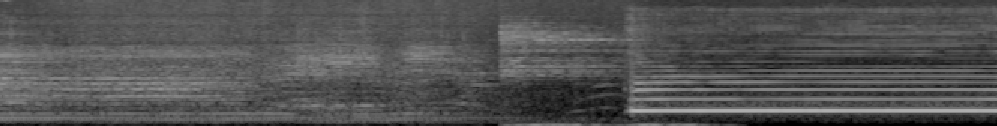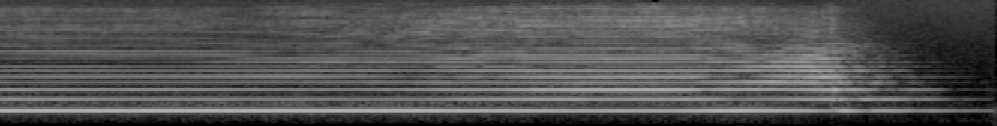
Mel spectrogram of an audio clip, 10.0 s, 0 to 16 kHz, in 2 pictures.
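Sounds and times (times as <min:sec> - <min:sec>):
conch shell blown: 0:02.5 - 0:09.9.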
